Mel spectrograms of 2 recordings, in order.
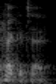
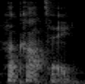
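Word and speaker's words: Hecate: not hell maybe but HEC or some people say hak it's however you want to pronounce it um she understands all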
